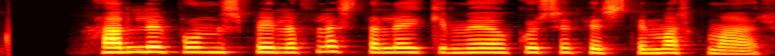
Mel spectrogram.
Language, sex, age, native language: Icelandic, female, 40-49, Icelandic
